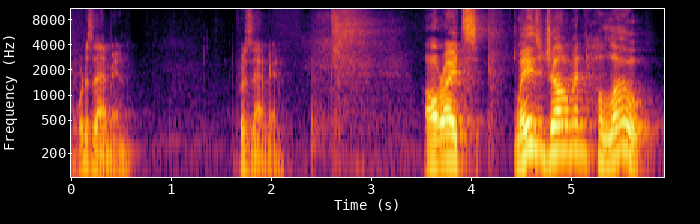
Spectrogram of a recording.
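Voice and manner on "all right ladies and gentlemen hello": loud, high-pitched host's welcome; big announced hello, easing toward normal; video intro. Acted. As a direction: greet the audience like a showman opening a video.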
